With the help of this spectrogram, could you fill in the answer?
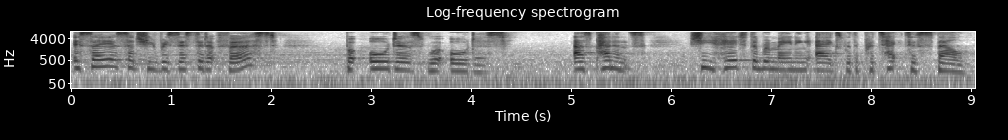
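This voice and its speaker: An actress playing an earnest, hesitant young former recruit in a fantasy video game. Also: female voice, medium pitch, measured pace, a little hiss or hum, lightly acted. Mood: earnest, uneasy. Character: earnest, guilt-laden young female former recruit of an order. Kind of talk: video game dialogue acting. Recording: long reverb, music behind. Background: music.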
